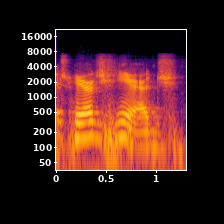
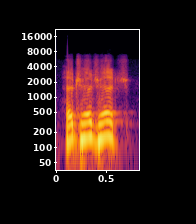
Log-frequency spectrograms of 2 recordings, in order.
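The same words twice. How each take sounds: First: It is said in a Southern US accent. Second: It is said in a neutral accent.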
